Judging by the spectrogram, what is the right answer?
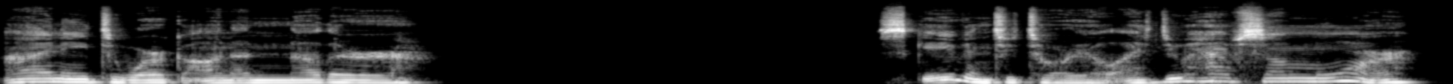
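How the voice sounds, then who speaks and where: A man hosting a casual painting livestream, chatting to viewers in an unhurried, rambling way as if musing to himself, with a husky, gravelly voice. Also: mid-range voice. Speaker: livestream host, miniature painting hobbyist.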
